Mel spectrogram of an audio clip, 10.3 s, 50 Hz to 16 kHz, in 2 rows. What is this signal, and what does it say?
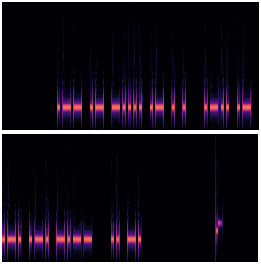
Morse code, heard as a keyed tone, about 21 wpm, 700 Hz. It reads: WA6AEE LARRY IN
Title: K1USN SST QSO Practice - 22wpm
